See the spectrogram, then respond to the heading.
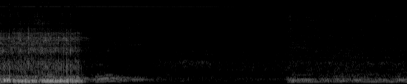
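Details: Two low, rumbling snoring breaths separated by a quiet pause during a good sleep; snoring.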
